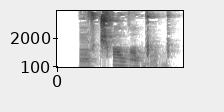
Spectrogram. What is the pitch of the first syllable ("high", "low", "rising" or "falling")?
low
